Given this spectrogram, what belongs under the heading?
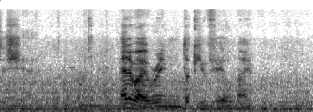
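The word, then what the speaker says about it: Dukinfield: Anyway, we're in Duckingfield now. It's a real name. It's not spelled duck as in duck, it's spelled duck as in D-U-K, infield. Not in a field, infield.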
